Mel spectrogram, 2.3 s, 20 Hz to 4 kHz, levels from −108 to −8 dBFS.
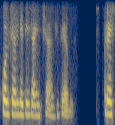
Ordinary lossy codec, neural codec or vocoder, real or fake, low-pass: Opus, 16 kbps; none; real; 3.6 kHz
